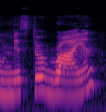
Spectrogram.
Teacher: estas dos R's son como una sola R, se pronuncian como una sola R, y la lengua, recuerden, practican, la lengua no toca nada a pronunciar Mr.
